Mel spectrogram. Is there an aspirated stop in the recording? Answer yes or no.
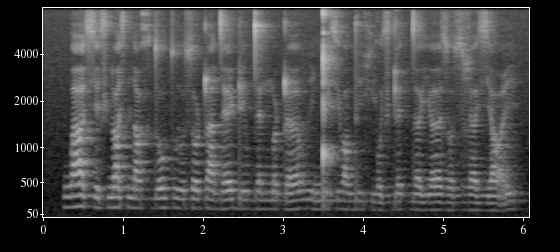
no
